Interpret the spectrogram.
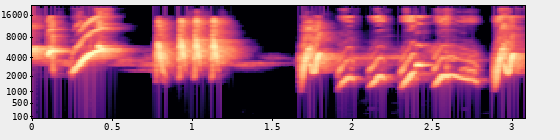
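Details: Lively cungkok bulbul song with a rising whistled slur, a burst of fast clicking notes, then a short silence and a tumbling string of chirpy, dipping phrases.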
